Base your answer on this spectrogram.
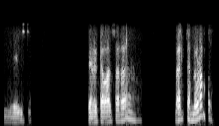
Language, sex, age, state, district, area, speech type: Kannada, male, 18-30, Karnataka, Gulbarga, urban, conversation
